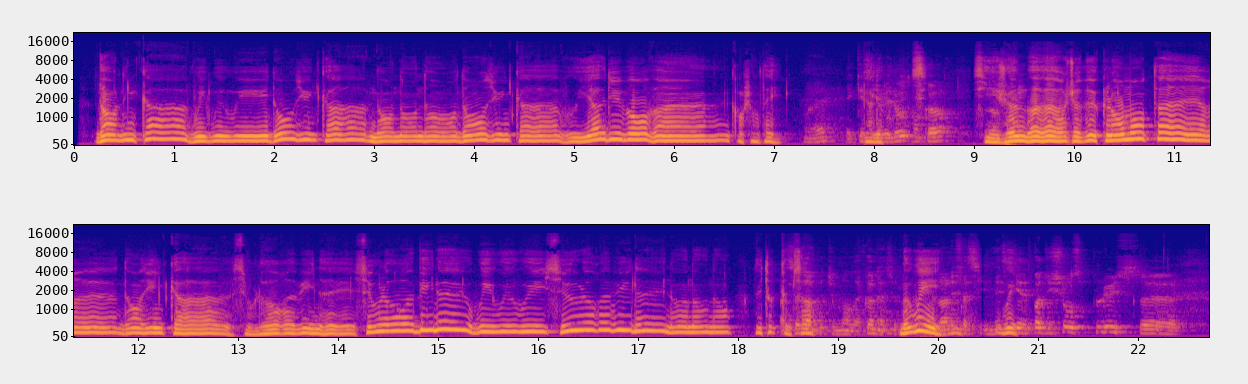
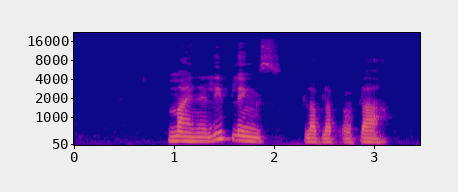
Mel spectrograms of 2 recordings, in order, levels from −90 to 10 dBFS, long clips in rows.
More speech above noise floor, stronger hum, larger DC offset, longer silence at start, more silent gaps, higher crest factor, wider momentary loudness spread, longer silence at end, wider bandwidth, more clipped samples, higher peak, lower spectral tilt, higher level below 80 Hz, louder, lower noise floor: second, 22 dB vs 44 dB; neither; neither; second, 0.2 s vs 0.95 s; neither; second, 12 dB vs 18 dB; first, 16 LU vs 10 LU; about the same, 0.3 s vs 0.35 s; second, 9.6 kHz vs 17 kHz; neither; first, -2 dBFS vs -14 dBFS; first, -8.5 dB/octave vs -6.5 dB/octave; first, -48 dBFS vs -66 dBFS; first, -15 LUFS vs -32 LUFS; second, -36 dBFS vs -75 dBFS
